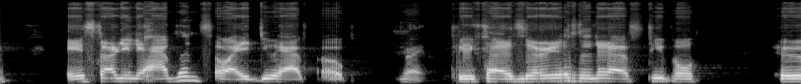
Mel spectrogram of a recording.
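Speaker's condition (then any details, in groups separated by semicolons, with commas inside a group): Cerebral palsy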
